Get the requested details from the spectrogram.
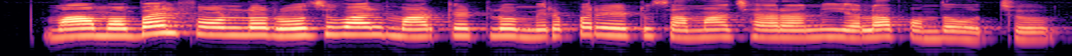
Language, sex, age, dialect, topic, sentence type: Telugu, female, 60-100, Central/Coastal, agriculture, question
